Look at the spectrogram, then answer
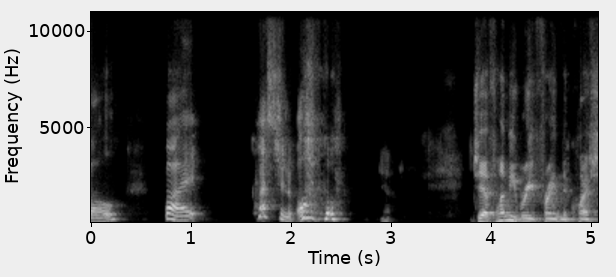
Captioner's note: laughing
